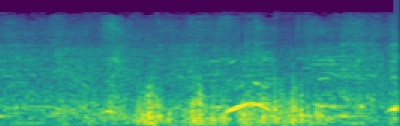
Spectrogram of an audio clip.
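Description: Water splashing as swimmers thrash about in a pool playing water polo, with shouting voices over it.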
